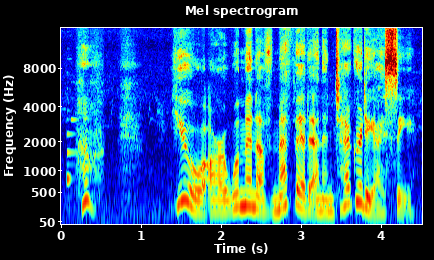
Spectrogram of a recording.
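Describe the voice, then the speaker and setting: A stern, dutiful army general in a game. Her voice sits at a middle pitch, formal and composed, with faint noise behind it. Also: sing-song, a little slow. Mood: approving. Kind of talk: game character acting.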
